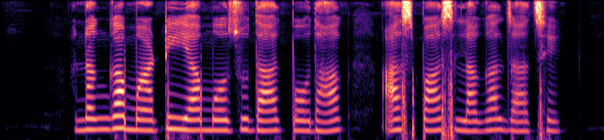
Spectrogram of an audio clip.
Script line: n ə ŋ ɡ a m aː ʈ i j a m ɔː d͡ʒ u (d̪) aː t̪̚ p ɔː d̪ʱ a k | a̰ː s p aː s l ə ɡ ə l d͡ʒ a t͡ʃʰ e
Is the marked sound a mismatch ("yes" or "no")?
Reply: no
